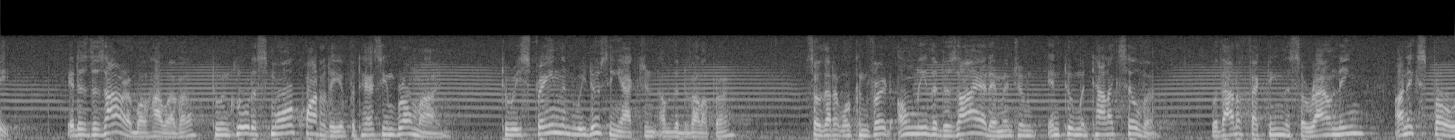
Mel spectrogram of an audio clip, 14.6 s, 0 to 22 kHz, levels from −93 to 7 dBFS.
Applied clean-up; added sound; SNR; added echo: none; Trumpet; 17 dB; none.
